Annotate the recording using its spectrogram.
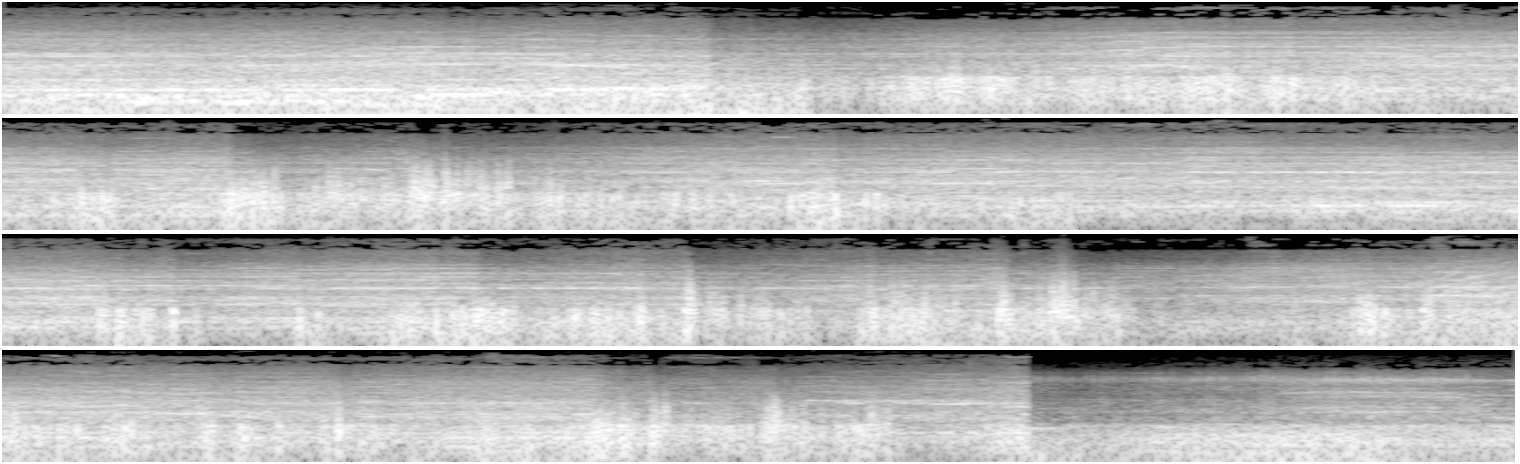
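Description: Jurassic World VelociCoaster, a launched steel roller coaster, with its train running over the track: a loud rumble full of clattering. The sound changes abruptly about four seconds in and again near the end.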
